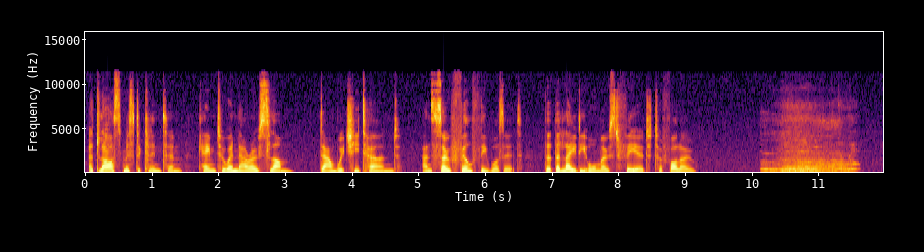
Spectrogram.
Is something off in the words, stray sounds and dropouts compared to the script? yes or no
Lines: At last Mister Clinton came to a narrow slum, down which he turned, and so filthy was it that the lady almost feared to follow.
yes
